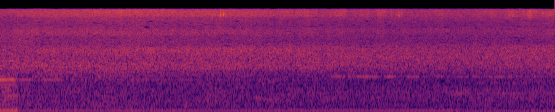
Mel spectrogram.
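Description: Steady rushing of waterfalls and river water, an even hiss with no breaks. A music track cuts off just as it begins.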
